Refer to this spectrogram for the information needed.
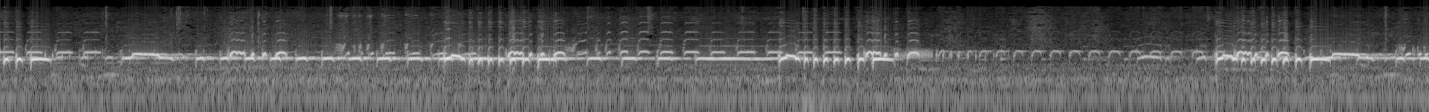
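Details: Lure recording of a female local zebra dove for drawing in males or wild doves: long chains of quick, bubbling coo notes, a softer gap near the middle, then renewed trilling over a constant drone.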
